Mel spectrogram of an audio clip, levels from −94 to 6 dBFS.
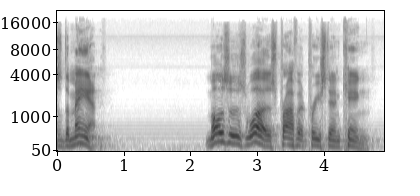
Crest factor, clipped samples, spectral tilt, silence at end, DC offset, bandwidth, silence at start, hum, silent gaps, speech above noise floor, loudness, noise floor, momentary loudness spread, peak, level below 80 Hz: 22 dB; under 0.1%; -3 dB/octave; 0.25 s; under 0.1%; 18 kHz; 0 s; none; none; 38 dB; -25 LUFS; -63 dBFS; 8 LU; -6 dBFS; -64 dBFS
